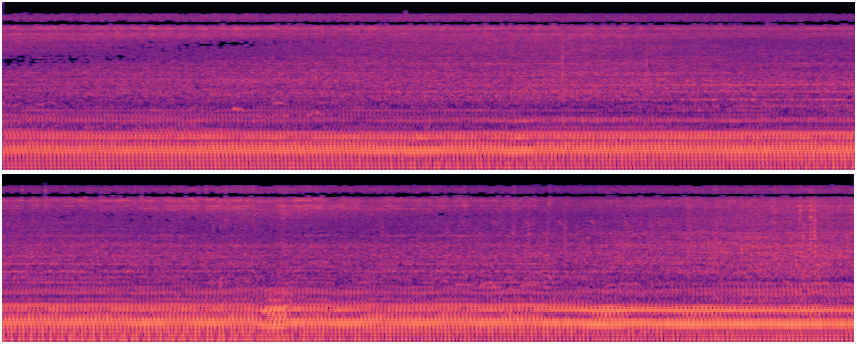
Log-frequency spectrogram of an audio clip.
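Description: A small diesel engine hums steadily close by.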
